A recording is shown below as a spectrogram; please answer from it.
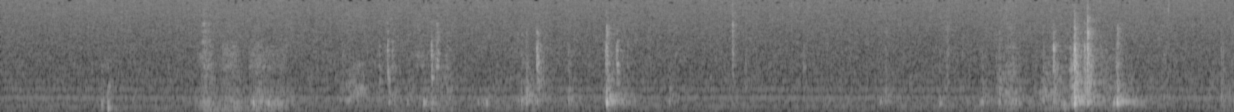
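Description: Small metal clicks, taps and scrapes of a Marelli ignition distributor being lifted, turned one gear tooth and seated back into a Porsche flat-six's crankcase by hand: scattered light handling noises, with a sharper knock about six seconds in and a quick cluster near the end. A faint steady hum runs underneath.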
